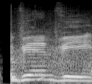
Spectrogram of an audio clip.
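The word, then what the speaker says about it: BMW: BMV German kasi ang W niyo sa German pronounce as V.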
